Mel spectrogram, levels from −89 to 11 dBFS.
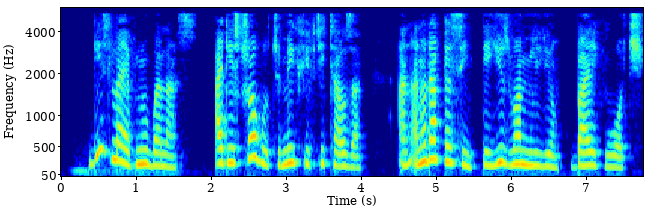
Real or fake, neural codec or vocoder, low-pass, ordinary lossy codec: fake; codec, 16 kHz, 2 kbps, FunCodec, trained on LibriTTS, 25 frames a second; 5.4 kHz; MP3, 32 kbps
